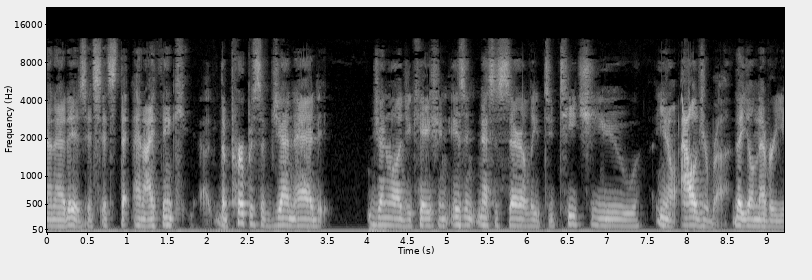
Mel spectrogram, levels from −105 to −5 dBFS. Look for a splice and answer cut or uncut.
cut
